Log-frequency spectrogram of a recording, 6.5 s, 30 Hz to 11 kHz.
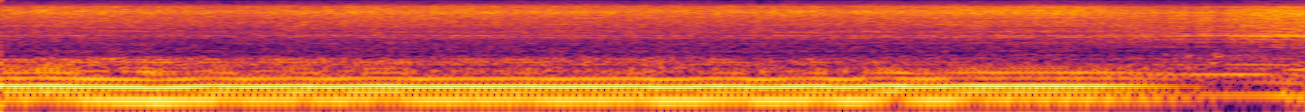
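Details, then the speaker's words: BMW E46 M3 S54 straight-six right after a VANOS rebuild and valve cover gasket job. A smooth, strong note holds steady, then settles as revs drop, with no ticking or rattle; healthy engine. "Sounds like a new engine. Woohoo!"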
